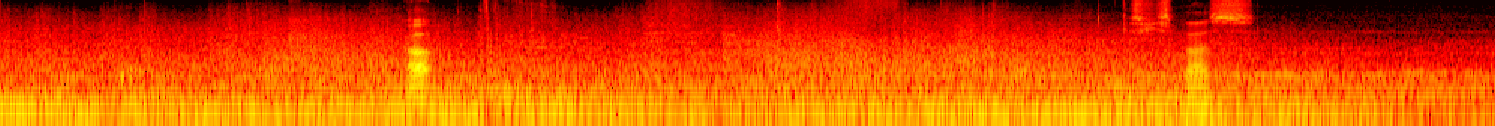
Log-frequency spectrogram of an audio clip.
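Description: A deep, steady rumble roars.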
